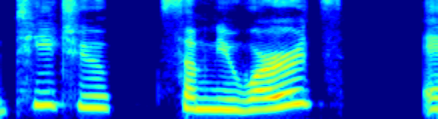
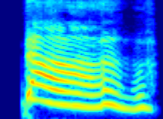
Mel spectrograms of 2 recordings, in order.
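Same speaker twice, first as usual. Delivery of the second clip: loud mock order of "Pinta" to a husband; playfully bossy "Pinta" aimed at the husband; mock bossy command; 4 semitones higher, 7 dB louder than usual. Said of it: "look at him and go".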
